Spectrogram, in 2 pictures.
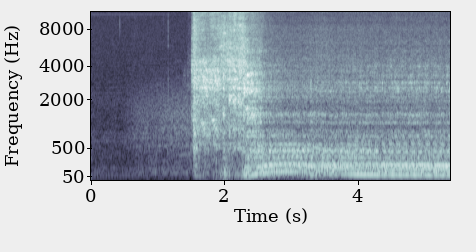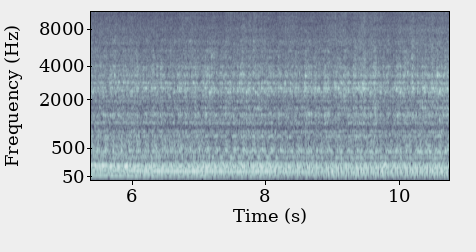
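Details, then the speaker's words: C4 Corvette V8 fires up after a brief crank and settles into a steady, even idle with no popping after valve lash adjustment with the engine running, a 2.5-inch front Y-pipe deleting the front cats, and Cherry Bomb glass packs. "And that's what I did. So she sounds pretty good now."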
